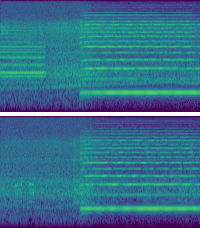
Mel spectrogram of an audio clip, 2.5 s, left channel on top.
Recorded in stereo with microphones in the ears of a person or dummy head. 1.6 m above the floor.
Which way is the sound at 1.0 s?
10° left (ahead or behind).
